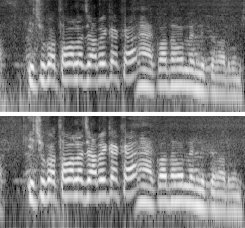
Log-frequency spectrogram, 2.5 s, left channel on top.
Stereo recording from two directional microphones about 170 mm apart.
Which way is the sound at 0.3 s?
5° left (ahead or behind).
